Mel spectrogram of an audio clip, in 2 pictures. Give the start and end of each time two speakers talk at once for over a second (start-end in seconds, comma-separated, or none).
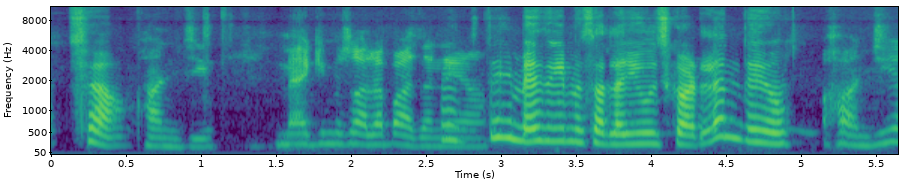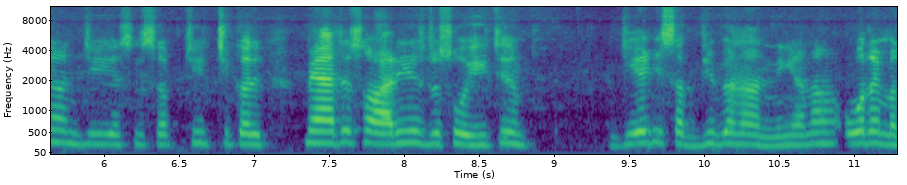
none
